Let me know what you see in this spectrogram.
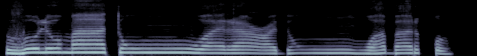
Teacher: बर्क पे रुकेंगे तो काफ पे कलकला करेंगे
